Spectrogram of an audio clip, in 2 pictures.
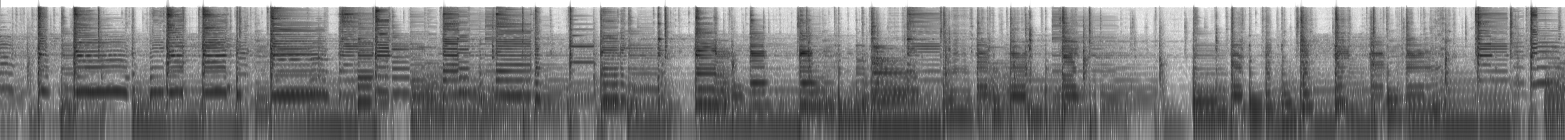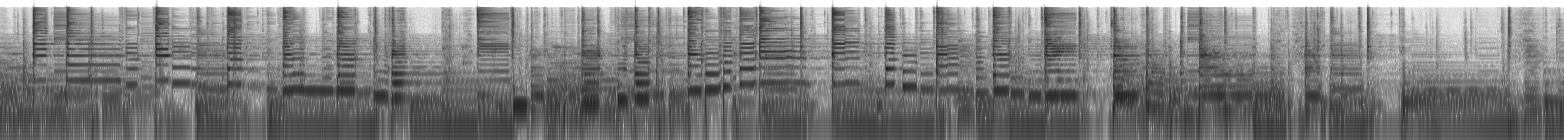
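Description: Steel-string acoustic guitar played solo without vocals, strummed chords mixed with picked single-note melody lines.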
